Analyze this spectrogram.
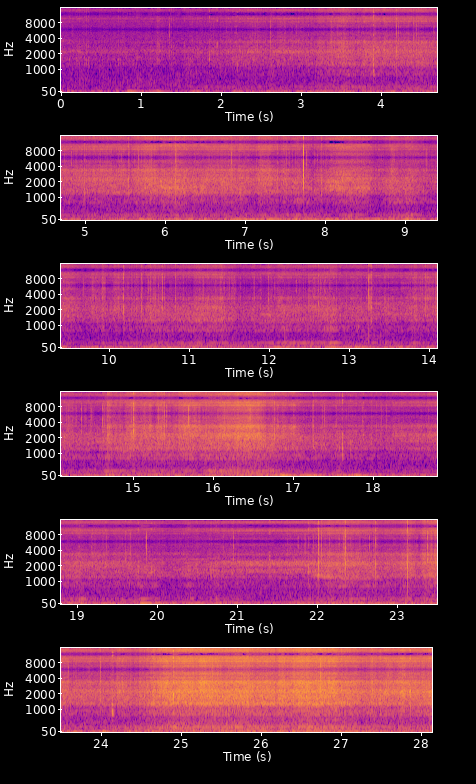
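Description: Hiss and scrape of a board or skis sliding over packed snow on a descent, rising and falling in waves with the turns and loudest near the end.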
